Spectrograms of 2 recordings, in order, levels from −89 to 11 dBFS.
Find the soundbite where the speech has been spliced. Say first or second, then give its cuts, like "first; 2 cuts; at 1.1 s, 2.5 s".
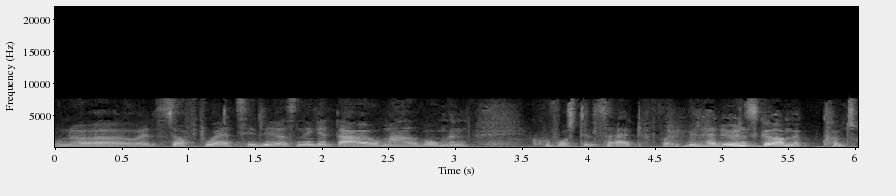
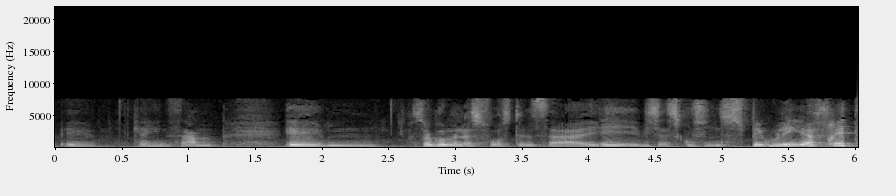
second; 2 cuts; at 1.7 s, 4.1 s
